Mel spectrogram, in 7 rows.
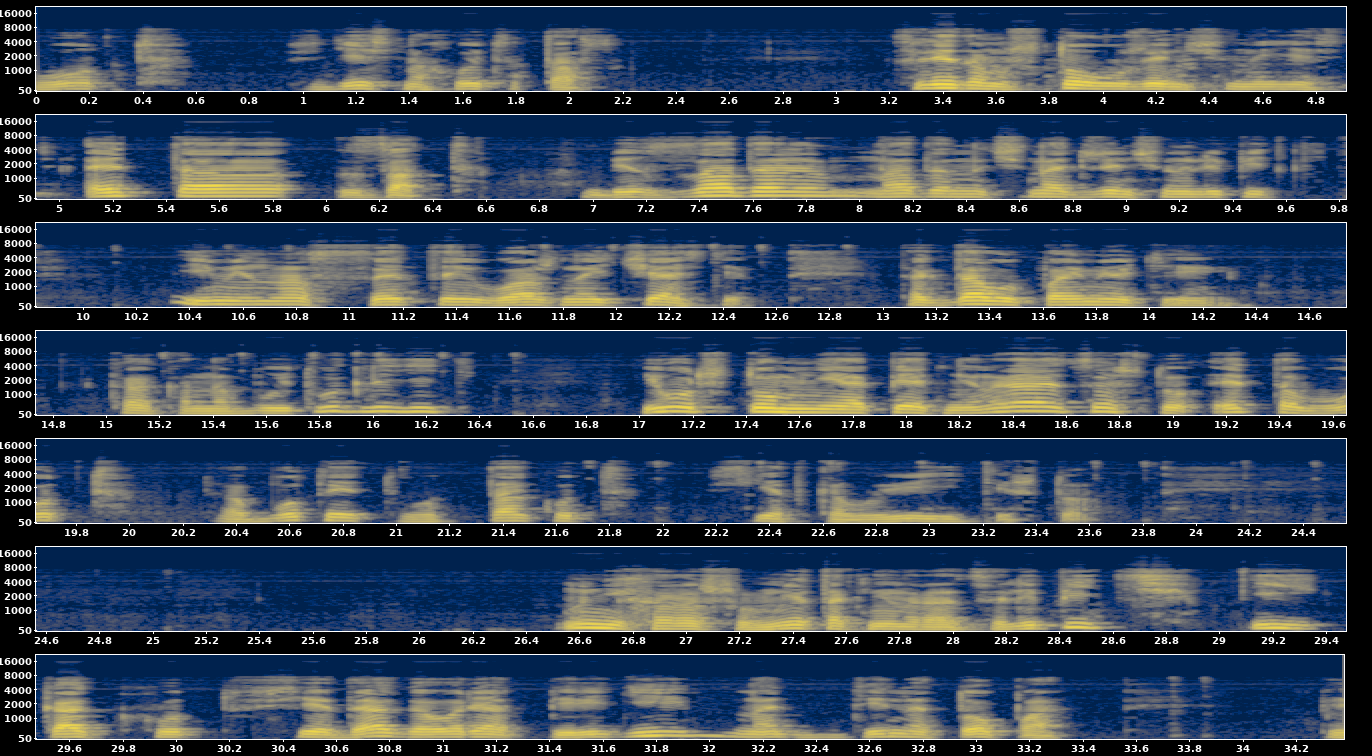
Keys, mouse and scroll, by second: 2.4 scroll down 1, 3.7 middle click, 4.4 middle click, 9.8 click, 10.5 click, 11.1 click, 11.6 click, 12.2 click, 12.8 click, 15.5 click, 16.0 click, 16.4 click, 19.1-19.5 scroll up 2, 19.9 middle click, 20.4 middle click, 21.7 click, 22.2 click, 22.9 click, 23.6 click, 24.2 click, 25.4-27.7 scroll down 3, 26.4 middle click, 33.6 click.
